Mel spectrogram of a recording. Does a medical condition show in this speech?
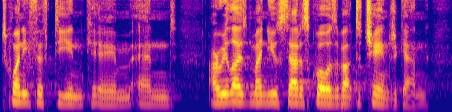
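No.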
